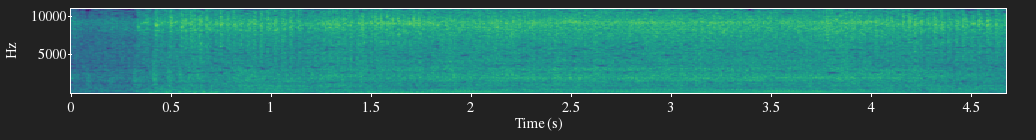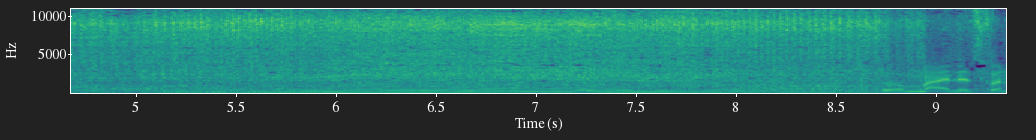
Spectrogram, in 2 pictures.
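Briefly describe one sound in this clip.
A motorcycle engine revs up and down several times, close by.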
